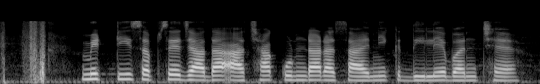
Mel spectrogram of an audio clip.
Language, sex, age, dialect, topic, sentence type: Magahi, female, 41-45, Northeastern/Surjapuri, agriculture, question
